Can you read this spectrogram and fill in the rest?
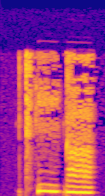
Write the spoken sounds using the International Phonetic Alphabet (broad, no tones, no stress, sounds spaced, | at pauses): t͡sʼ iː ɡ ɾ a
